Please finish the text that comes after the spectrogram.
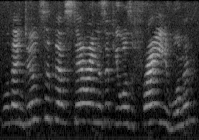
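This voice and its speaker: A woman's voice: very high-pitched, brisk, bright, forceful tone. A woman playing a brazen, callous, scoffing charwoman in an amateur stage play of a Dickens story. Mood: scornful, callous. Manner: defiant, scoffing, declamatory. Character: brazen, callous charwoman selling a dead man's belongings. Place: theatre stage, live performance. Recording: live stage recording, distant and noisy.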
